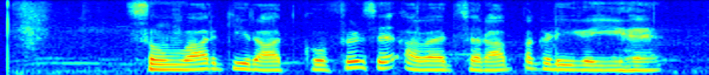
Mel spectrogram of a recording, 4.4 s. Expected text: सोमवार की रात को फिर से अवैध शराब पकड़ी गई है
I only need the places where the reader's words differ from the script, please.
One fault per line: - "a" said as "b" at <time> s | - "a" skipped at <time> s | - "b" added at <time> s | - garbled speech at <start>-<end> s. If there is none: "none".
none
